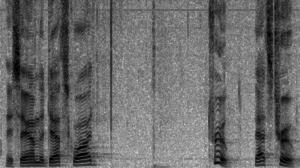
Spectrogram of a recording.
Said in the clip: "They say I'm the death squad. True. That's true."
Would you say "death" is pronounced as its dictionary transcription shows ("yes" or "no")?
yes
